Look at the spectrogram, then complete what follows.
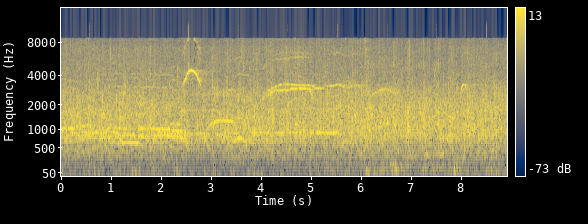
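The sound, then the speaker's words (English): A crowd claps steadily for several seconds in a round of applause for the mayors, a dense, even wash of applause that holds its loudness throughout, with a few faint whistles or cheers rising above it. “Once again, for all of our mayors, let's give them a hand round of applause.”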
